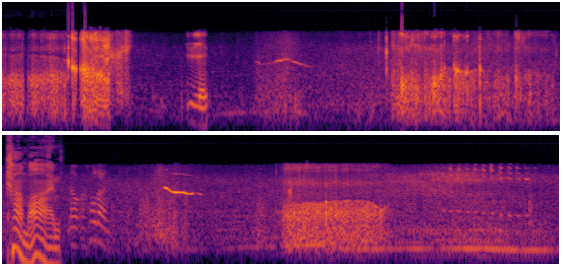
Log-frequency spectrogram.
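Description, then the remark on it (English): A six-month-old infant snoring on a muffled tape recording, with rough, rasping breaths repeating in uneven bursts. A couple of voices speak briefly over it. “All right, we're listening to the tape of a baby snoring.”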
